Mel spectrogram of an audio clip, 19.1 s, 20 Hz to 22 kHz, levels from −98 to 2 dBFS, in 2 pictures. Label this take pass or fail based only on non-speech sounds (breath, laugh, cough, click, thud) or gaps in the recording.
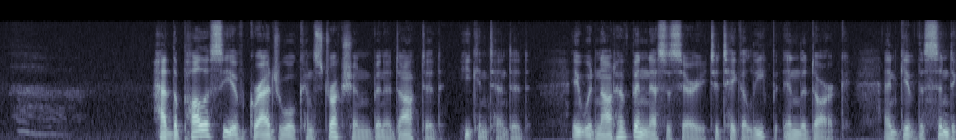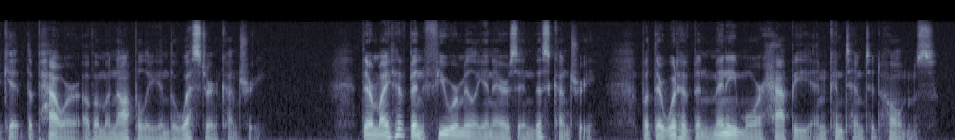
fail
